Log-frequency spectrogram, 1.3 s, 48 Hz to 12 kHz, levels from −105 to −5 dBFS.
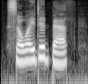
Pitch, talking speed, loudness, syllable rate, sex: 220 Hz, 180 wpm, -15 LUFS, 4.0 syllables/s, female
